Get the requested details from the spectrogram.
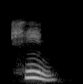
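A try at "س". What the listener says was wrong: এটা শিন না, এটা হচ্ছে সিন।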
